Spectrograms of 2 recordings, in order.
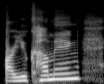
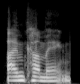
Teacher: we use rising intonation for yes/no questions, like, are you coming? And falling intonation for statements, like, I'm coming.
